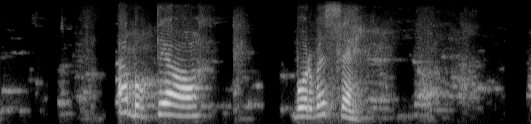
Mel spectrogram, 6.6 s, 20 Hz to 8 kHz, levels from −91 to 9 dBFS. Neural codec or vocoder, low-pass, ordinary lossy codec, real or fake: none; 7.2 kHz; Opus, 16 kbps; real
